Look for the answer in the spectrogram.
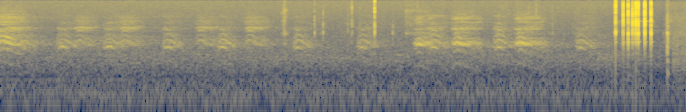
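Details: Rooftop crows, more than twenty together, keep up a steady stream of rasping caws for several seconds, ending in a burst of sharp clattering clicks.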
